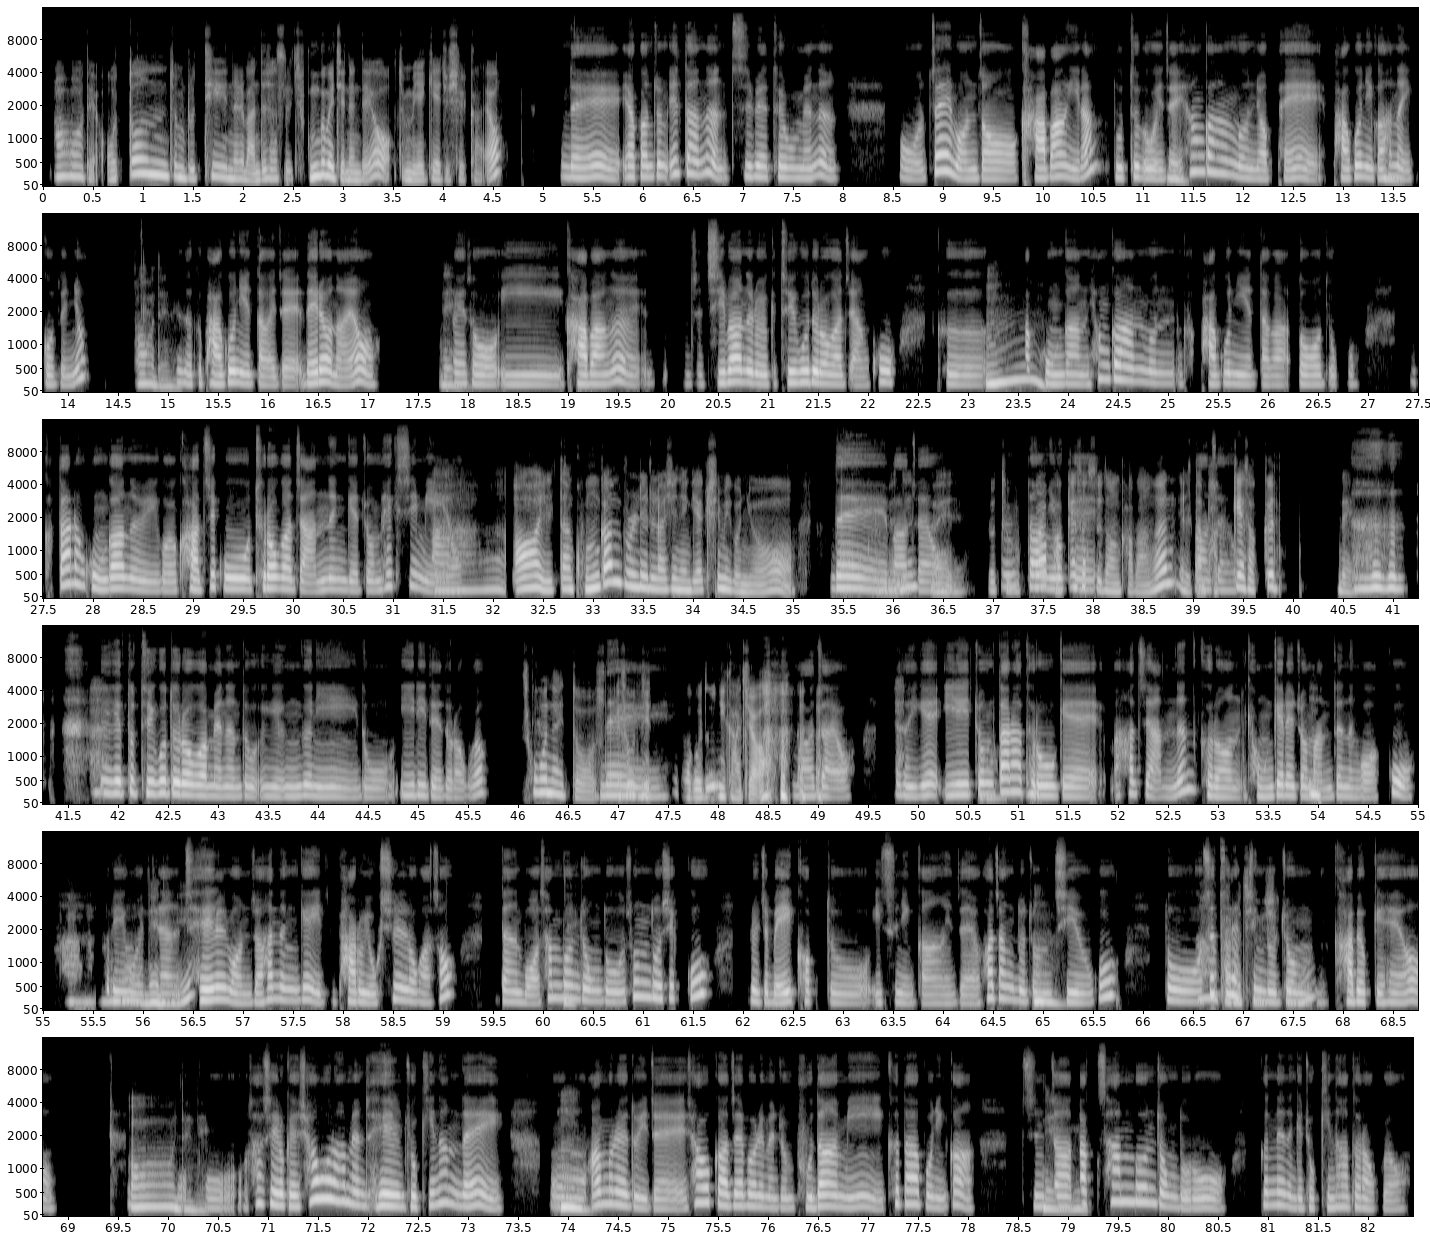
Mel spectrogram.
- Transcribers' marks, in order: tapping; other background noise; laugh; gasp; laugh
- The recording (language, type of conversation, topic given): Korean, podcast, 퇴근 후에 진짜로 쉬는 방법은 무엇인가요?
